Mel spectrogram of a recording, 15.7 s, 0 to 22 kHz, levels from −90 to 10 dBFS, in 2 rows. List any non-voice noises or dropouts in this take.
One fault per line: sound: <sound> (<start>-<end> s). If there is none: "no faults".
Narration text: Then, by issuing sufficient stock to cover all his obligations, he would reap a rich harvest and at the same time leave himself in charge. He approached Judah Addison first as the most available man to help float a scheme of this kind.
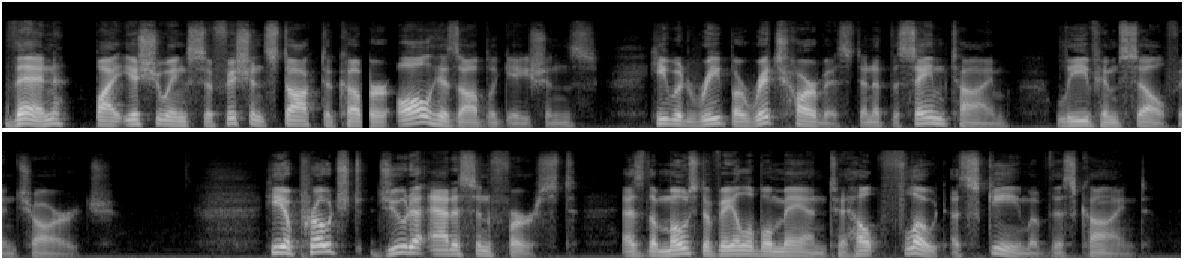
sound: dropout (2.4-2.5 s)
